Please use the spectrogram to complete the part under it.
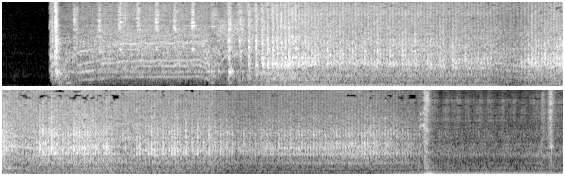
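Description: A vehicle engine turned over on the starter, whirring briefly before catching and running loudly and steadily with a rough, throbbing rumble.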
